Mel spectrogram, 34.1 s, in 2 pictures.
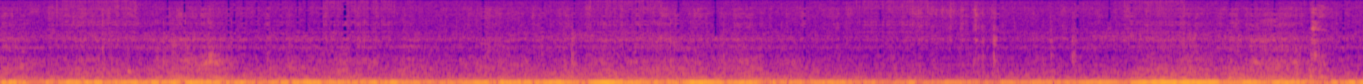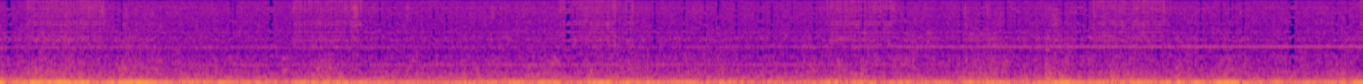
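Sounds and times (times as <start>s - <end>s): train low rumble: 0.0s - 34.0s.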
